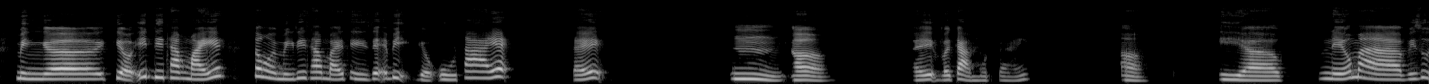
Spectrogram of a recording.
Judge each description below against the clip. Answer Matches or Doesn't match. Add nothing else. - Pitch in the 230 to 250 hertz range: Matches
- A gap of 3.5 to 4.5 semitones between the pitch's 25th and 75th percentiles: Doesn't match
